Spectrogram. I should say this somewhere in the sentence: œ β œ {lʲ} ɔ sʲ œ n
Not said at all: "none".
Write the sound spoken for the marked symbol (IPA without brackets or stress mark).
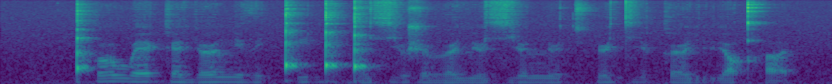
lʲ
